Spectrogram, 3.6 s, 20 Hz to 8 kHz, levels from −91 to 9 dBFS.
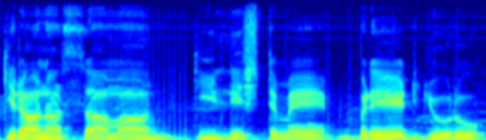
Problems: constant background noise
